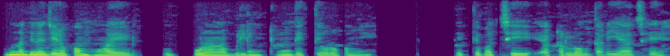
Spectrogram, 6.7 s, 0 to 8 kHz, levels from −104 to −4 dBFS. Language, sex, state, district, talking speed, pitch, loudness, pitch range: Bengali, female, West Bengal, Jalpaiguri, 145 wpm, 185 Hz, -28 LUFS, 180-200 Hz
